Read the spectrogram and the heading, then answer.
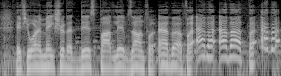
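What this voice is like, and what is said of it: Sing-song voice cracking. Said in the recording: “my voice cracked. My voice cracked ... Damn, my voice cracked again”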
